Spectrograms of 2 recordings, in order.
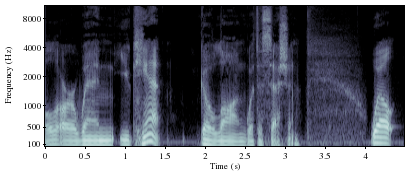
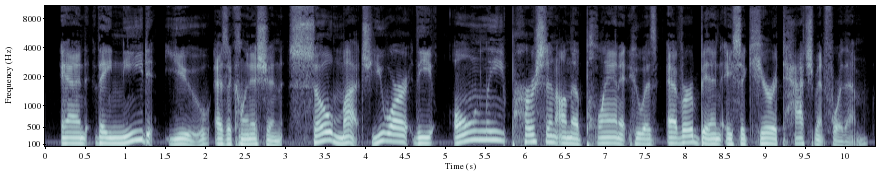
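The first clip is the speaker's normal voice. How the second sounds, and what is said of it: Yelling, raised voice. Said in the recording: “I'm yelling”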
